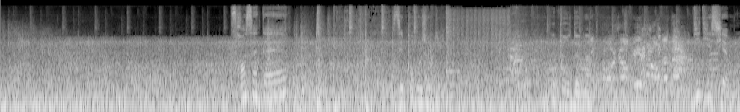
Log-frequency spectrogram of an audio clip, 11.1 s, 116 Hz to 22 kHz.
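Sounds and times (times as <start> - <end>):
rocket engine ignition at launch: 0.0 - 11.0
speech: 3.6 - 4.7, 6.0 - 6.9, 7.8 - 11.0.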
